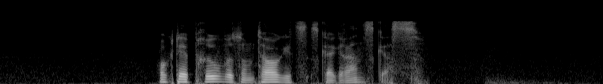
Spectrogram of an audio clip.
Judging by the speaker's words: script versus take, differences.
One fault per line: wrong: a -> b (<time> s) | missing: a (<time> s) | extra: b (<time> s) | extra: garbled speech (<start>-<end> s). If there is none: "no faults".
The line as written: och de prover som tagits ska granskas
no faults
